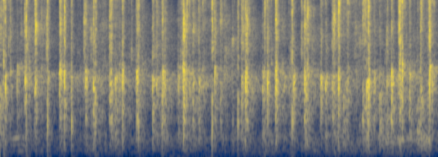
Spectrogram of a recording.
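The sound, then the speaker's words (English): An audience at the Michelle Miao Show applauds for Mano, with dense, overlapping claps forming a steady crackling wash that holds at an even level for several seconds without any talking. “Let's give a round of applause for Mano.”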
